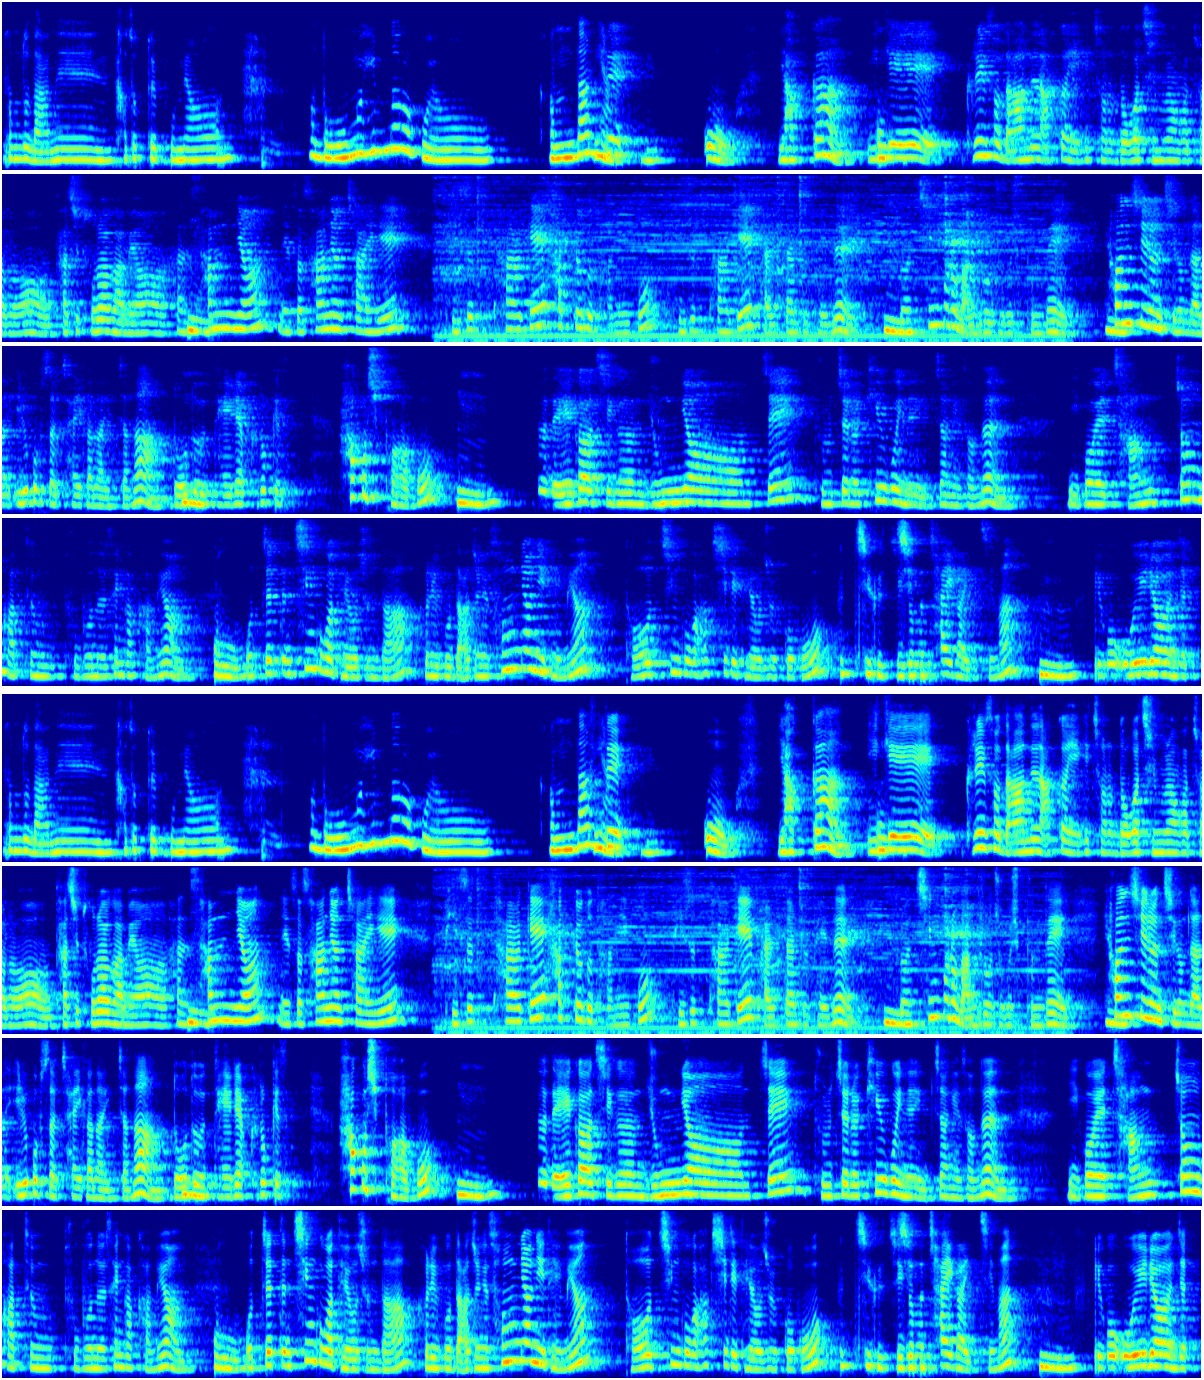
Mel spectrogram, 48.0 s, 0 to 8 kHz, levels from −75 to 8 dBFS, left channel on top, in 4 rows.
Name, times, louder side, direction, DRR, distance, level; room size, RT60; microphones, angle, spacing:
voice 1, 0.0-2.6 3.1-5.0 5.5-6.1 6.4-6.6 8.7-8.9 13.8-14.1 20.8-21.2 23.0-23.3 25.8-26.0 28.5-29.0 38.1-38.5 44.4-45.1 46.4-46.8, equal, 5° left, 13 dB, 0.3 m, -24 dB
voice 2, 5.9-6.2 7.0-9.4 9.6-20.7 21.0-26.9 27.4-28.4 29.4-34.1 34.7-37.9 38.4-41.9 42.2-44.3 44.9-46.2 46.9-47.8, right 4 dB, 70° right, 11 dB, 0.7 m, -26 dB
sound 1, 16.3-22.6, equal, 15° right, 2.0 m, -38 dB
10.5 x 7.7 x 3.9 m, 0.92 s
head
